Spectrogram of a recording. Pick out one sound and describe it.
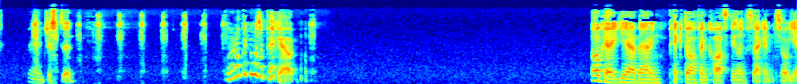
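A young woman speaks casually and close to a microphone.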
